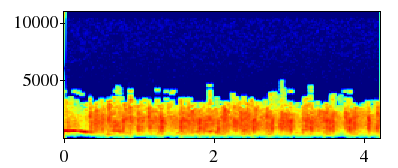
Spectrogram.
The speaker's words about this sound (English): Y'all give a round of applause for him.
